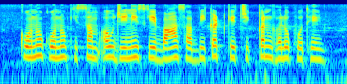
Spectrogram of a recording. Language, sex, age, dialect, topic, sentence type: Chhattisgarhi, female, 18-24, Western/Budati/Khatahi, agriculture, statement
